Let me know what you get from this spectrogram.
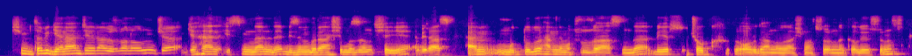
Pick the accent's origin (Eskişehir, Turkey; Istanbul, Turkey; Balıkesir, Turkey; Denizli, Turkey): Denizli, Turkey; also born or lived in Izmir; now in Fethiye, Turkey; Ben 1977 Denizli doğumluyum.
